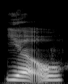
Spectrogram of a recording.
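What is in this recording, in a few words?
"you", Mandarin Chinese, tone 3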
